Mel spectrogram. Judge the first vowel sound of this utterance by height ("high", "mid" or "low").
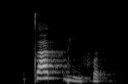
low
